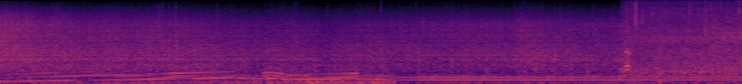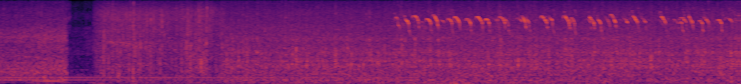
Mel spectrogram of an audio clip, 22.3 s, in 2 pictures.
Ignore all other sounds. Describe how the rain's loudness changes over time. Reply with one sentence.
The volume of the rain goes up.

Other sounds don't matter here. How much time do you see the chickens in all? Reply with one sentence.
You can hear the chickens for 5 seconds altogether.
